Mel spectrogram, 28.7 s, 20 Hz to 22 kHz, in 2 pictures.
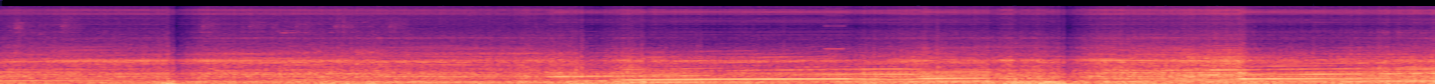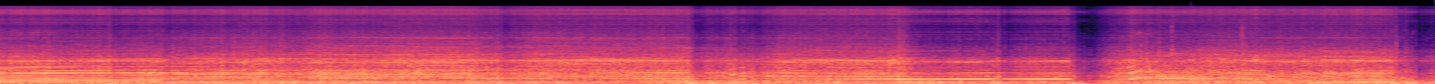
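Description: Porsche Cayman 987.2's 2.9-litre flat-six, heard from inside the cabin under hard driving: it revs up through the gears, climbing in pitch and dropping back several times at the shifts and under braking.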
